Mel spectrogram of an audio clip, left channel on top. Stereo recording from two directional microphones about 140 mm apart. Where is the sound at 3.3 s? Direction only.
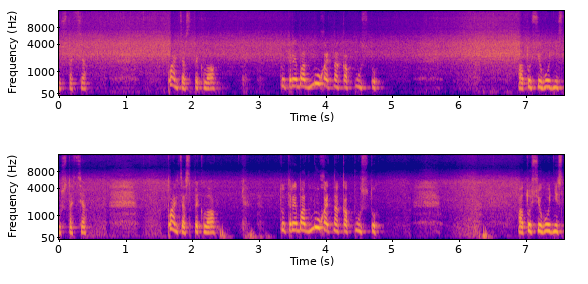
25° right (ahead or behind).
